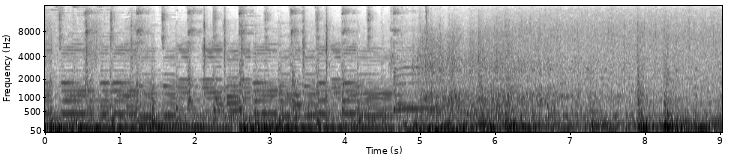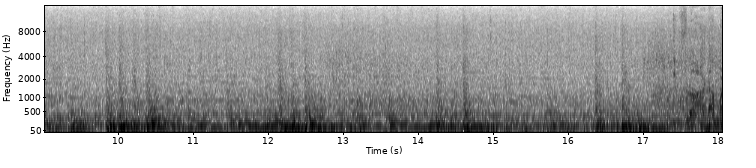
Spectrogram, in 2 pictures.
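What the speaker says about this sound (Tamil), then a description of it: "இவ்வளோ அடமழையா இருக்கு" A heavy downpour pours steadily with thunder, a dense roar that takes over after several seconds of tonal music and continues loud to the end.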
